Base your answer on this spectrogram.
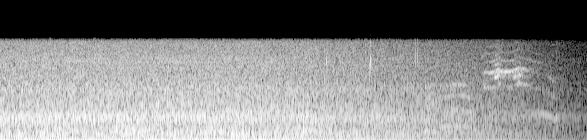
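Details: Five-month-old kittens still drinking their mother's milk give a few soft, falling meows in the final seconds, half-buried under a loud, constant broadband rumble that slowly fades.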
